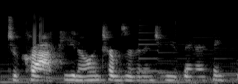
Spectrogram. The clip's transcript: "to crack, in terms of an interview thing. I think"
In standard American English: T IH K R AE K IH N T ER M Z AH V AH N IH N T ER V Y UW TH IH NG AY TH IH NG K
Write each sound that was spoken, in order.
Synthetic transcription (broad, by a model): T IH K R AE K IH N T ER M Z AH V AH N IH N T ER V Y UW TH IH NG AY TH IH NG K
